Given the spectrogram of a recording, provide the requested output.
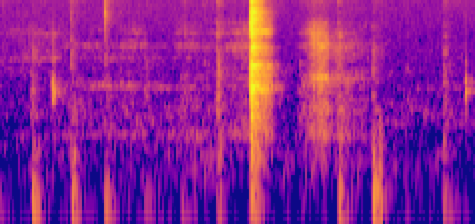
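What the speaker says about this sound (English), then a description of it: "So now we just flatten it all out neatly into the pan." A dessert mixture with Skor chiplets is pressed flat into a pan with soft, close taps and thuds, spaced a few at a time, plus one sharper clatter of a utensil against the pan near the middle.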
